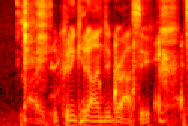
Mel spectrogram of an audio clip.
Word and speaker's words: Degrassi: Well, as non-Canadians, you know, sorry, we couldn't get on Degrassi. That's how you pronounce it.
